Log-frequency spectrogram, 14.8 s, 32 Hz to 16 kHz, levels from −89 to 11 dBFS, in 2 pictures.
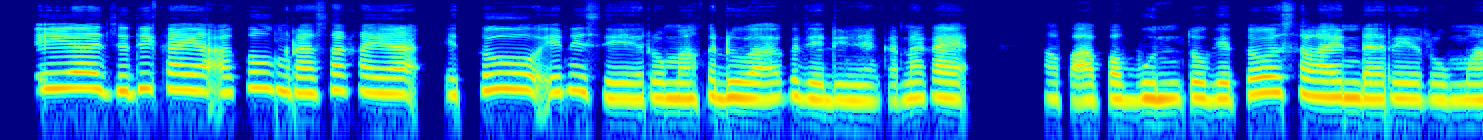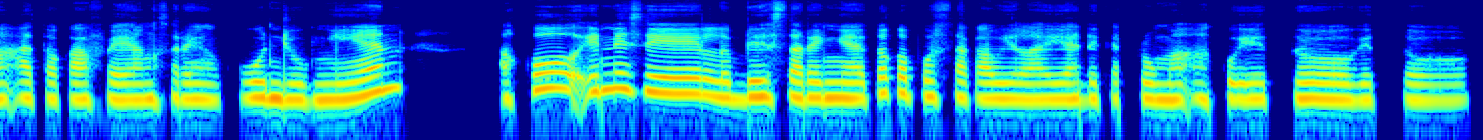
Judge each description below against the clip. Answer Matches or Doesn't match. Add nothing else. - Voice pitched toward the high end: Matches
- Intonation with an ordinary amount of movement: Matches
